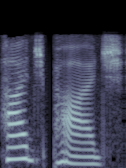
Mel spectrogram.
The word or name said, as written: hodgepodge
